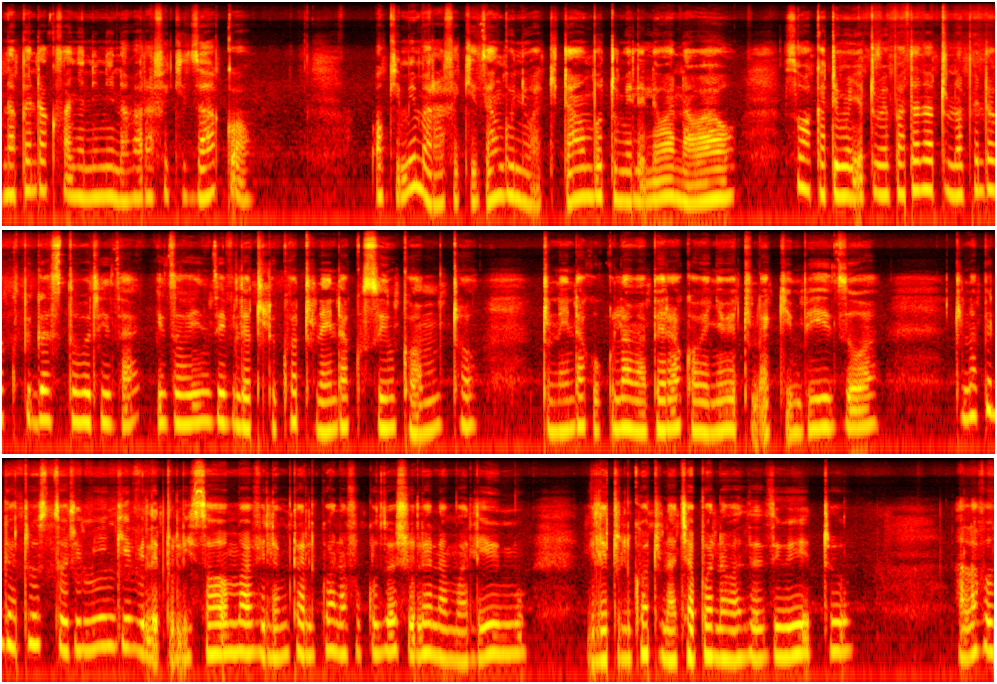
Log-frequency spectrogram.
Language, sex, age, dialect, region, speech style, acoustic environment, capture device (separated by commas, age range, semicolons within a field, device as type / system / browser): Swahili, female, 25-34, Kenya - Nairobi Sheng-influenced, Kenya, happy; relaxed; focused, silence, mobile / Linux / Chrome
